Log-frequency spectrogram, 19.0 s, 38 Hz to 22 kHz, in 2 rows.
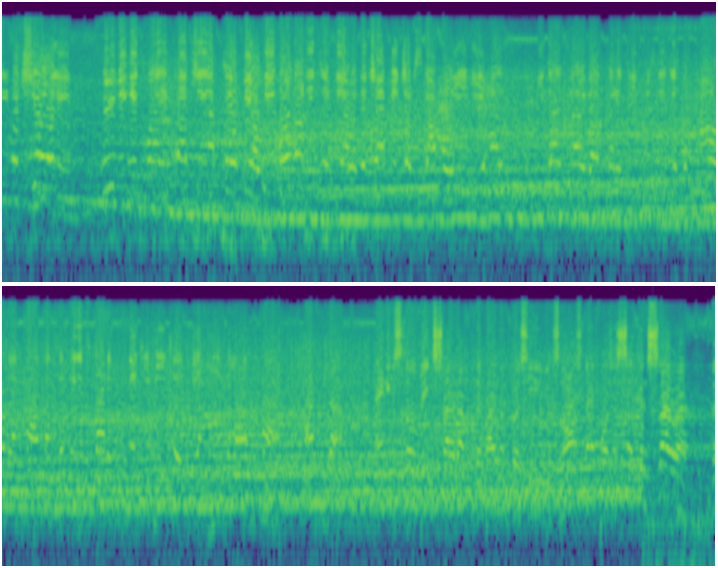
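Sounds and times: race car engines: 0:00.0 - 0:19.0
voices talking: 0:00.0 - 0:19.0.

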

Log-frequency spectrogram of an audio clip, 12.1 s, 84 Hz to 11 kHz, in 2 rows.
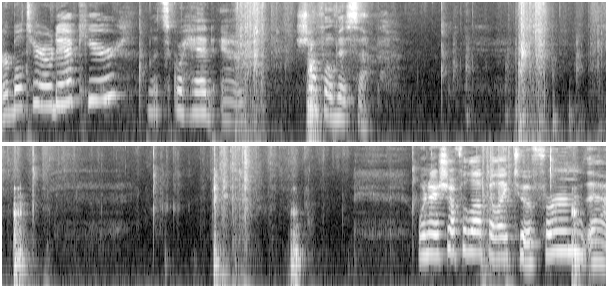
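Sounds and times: cards shuffled by hand: 0:04.3 - 0:06.7, 0:07.4 - 0:09.5, 0:10.4 - 0:11.8.

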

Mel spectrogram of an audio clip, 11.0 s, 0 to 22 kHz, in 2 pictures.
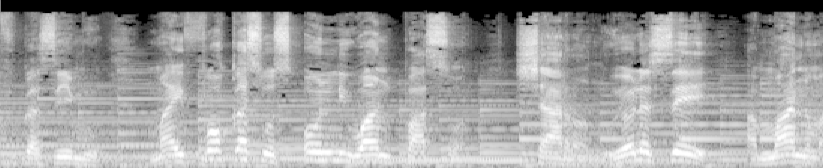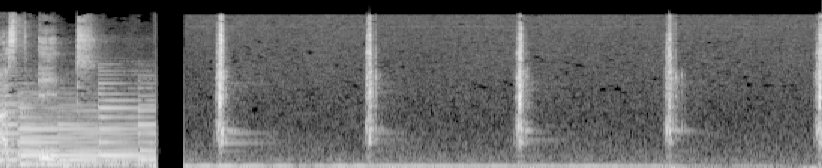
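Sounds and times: background music: 0:00.0 - 0:06.6
clock ticking: 0:06.7 - 0:10.9.

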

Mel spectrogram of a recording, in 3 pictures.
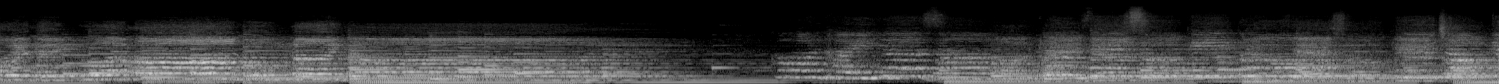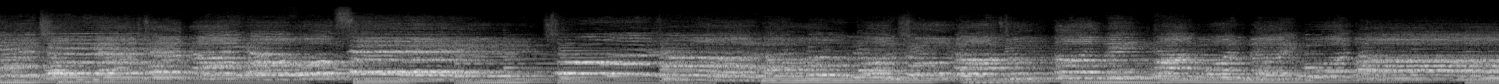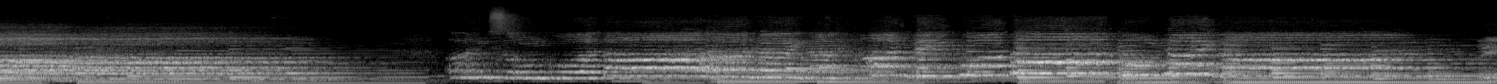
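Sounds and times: church choir singing a hymn: 0:00.0 - 0:44.9
piano: 0:00.0 - 0:44.9.

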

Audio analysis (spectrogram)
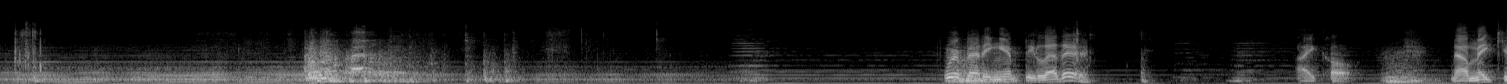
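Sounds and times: orchestral string chord: 0:05.2 - 0:15.0.

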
